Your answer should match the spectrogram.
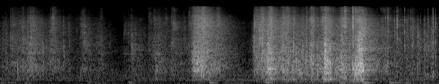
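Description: Parchment paper being pulled off its roll and handled, rustling and crinkling in uneven bursts, loudest about two seconds in and again near the end.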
